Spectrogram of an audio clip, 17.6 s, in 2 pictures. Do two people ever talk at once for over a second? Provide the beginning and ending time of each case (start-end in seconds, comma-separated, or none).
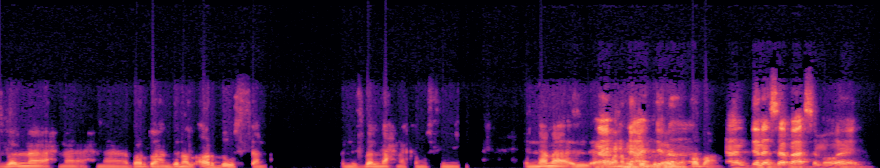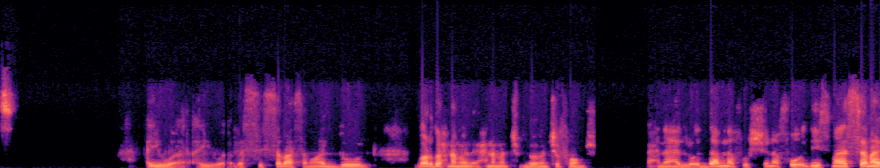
5.8-7.2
